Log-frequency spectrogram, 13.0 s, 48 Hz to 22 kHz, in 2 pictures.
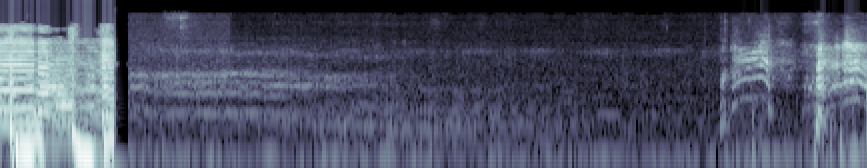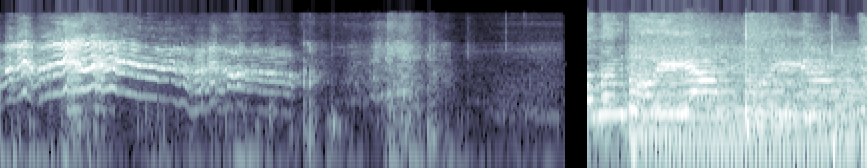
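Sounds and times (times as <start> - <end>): cat yowling: 5.4 - 9.7.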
